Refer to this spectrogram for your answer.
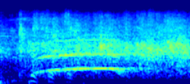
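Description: An audience claps steadily throughout, a dense wash of applause, while a clear sustained whistle-like tone rises and holds above it for about a second.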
